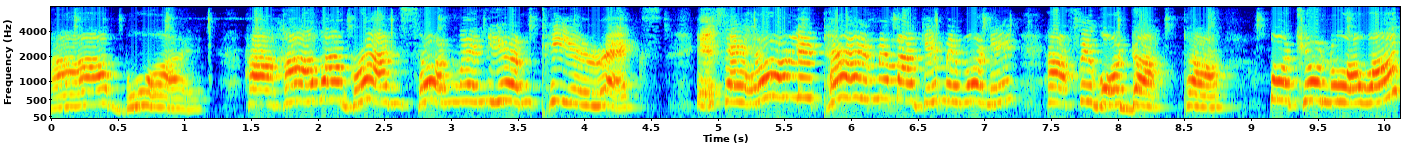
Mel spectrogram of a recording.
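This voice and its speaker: A put-on character voice, female-sounding and extremely high in pitch, at a fairly slow pace. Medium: role play.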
